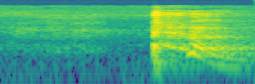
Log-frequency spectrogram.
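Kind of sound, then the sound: human body sound, coughing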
